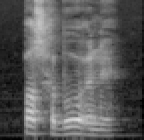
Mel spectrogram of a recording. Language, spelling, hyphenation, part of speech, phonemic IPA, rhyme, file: Dutch, pasgeborene, pas‧ge‧bo‧re‧ne, noun, /ˌpɑs.xəˈboː.rə.nə/, -oːrənə, Nl-pasgeborene.ogg
- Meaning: newborn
